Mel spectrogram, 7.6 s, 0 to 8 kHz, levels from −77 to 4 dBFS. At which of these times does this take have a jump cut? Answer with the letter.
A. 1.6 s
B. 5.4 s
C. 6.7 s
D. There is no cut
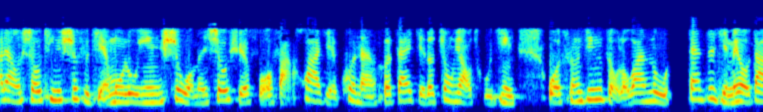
C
